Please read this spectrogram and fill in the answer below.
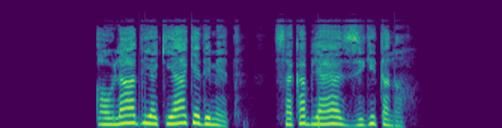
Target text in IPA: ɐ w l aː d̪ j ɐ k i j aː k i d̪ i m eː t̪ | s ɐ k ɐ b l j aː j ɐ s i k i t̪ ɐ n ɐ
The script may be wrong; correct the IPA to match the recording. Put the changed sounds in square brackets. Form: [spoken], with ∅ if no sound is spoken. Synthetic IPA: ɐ w l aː d̪ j ɐ k i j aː k [e] d̪ i m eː t̪ | s ɐ k ɐ b l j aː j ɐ [z] i [ɡ] i t̪ ɐ n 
